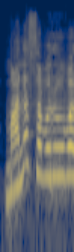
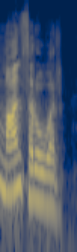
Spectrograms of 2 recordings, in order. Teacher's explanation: दो एक जैसी ध्वनियां जो एक दूसरे के निकट आती हैं करीब आती हैं तो एक ध्वनि का लोप हो जाता है क्योंकि उसमें बोलने में कहीं ना कहीं असुविधा होती है इसलिए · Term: सम ध्वनियां लोप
